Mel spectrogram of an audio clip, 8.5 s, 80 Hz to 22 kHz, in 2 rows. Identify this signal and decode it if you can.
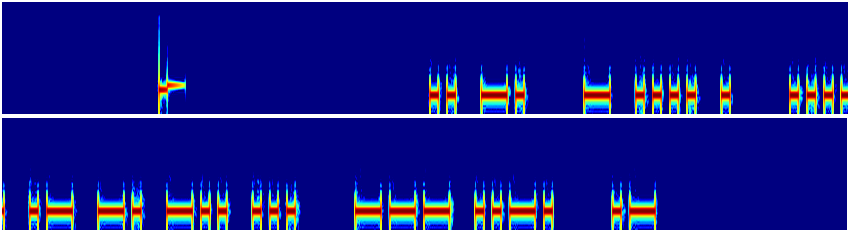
Morse code, heard as a keyed tone, about 28 wpm, 700 Hz. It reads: IN THE HANDS OF A
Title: Sets of 5 Words Encore 28wpm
